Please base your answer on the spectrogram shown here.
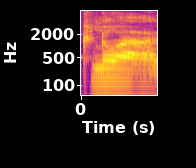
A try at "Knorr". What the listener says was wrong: The K is not silent here.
